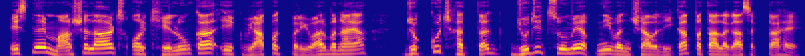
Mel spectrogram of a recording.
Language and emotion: Hindi, neutral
